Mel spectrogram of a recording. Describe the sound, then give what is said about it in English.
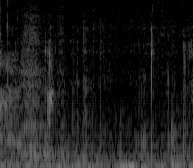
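Someone takes a first bite of a soft honey-butter hoe cake swimming in butter and honey, followed by wet, irregular chewing with small crunchy clicks, quiet with no talking. “I want to hear you chew it, and then I'll guess what it is based on the chewing sounds.”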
